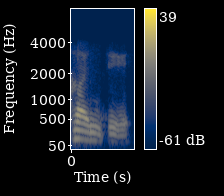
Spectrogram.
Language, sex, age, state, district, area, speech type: Punjabi, female, 45-60, Punjab, Fazilka, rural, conversation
